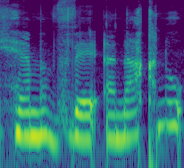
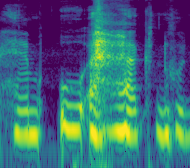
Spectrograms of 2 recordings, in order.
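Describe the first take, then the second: First: A full ve syllable comes before anachnu. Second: An oo vowel sound comes before anachnu. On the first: "here we don't say" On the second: "here we don't say"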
